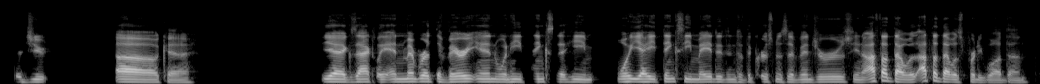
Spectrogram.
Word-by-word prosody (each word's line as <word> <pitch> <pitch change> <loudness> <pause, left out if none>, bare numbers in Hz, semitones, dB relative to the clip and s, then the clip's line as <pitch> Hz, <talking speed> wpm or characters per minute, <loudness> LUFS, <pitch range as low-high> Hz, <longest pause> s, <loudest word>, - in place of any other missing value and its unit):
Did 110 -1 -8
you 115 0 -3 0.7
oh, 115 -2 +6
okay. 100 -2 -5 1.3
Yeah, 130 -1 +6
exactly, 120 0 +2
and 120 +1 0
'member 135 +1 +2
at 135 - 0
the 135 - -2
very 130 +3 +3
end 125 -1 0
when 120 0 -2
he 120 -4 -3
thinks 125 0 -5
that 115 -2 -4
he 115 -2 -3 0.2
well, 130 +1 0
yeah, 130 -1 +4
he 125 -1 +1
thinks 135 +2 -3
he 130 - -1
made 120 +1 -1
it 115 - -5
into 115 0 -8
the 105 - -10
Christmas 120 +1 -8
Adventurers, 115 +1 -4
you 110 - -5
know? 110 - -3
I 150 - +7
thought 170 -1 +2
that 115 - +5
was 115 +1 -2
I - - +5
thought - - 0
that 120 - +4
was 110 -2 -3
pretty 105 -2 -6
well 100 -1 -5
done. 95 +1 -10
115 Hz, 235 wpm, -23 LUFS, 110-125 Hz, 1.3 s, I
